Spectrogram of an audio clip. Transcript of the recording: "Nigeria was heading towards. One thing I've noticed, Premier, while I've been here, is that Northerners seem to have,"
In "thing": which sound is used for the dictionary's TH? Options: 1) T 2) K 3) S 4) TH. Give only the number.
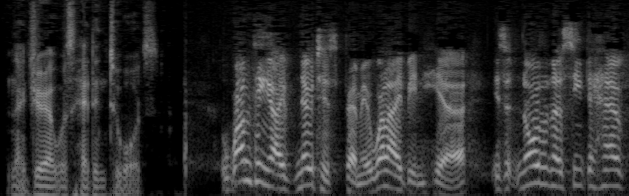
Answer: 4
